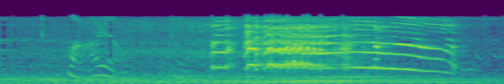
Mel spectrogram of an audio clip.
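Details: Rooster crowing: a few soft wavering calls, then a loud, drawn-out harmonic crow rising and falling over about two and a half seconds, ending in a descending tail; low background hum.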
